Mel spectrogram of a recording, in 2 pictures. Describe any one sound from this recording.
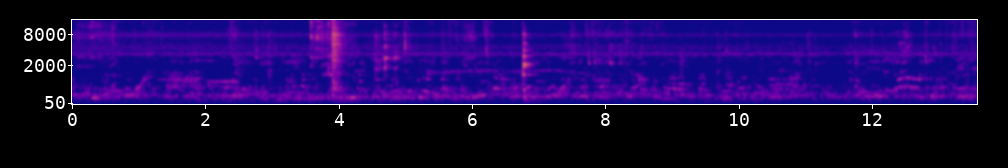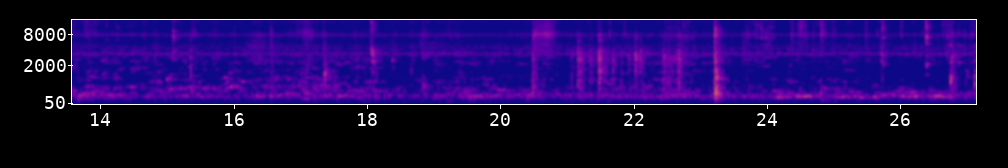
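Forks clink and scrape against plates.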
